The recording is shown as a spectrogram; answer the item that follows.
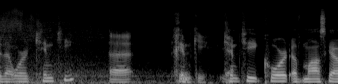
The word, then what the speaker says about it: Khimki: Khimki.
